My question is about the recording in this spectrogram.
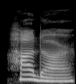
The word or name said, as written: Hadar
